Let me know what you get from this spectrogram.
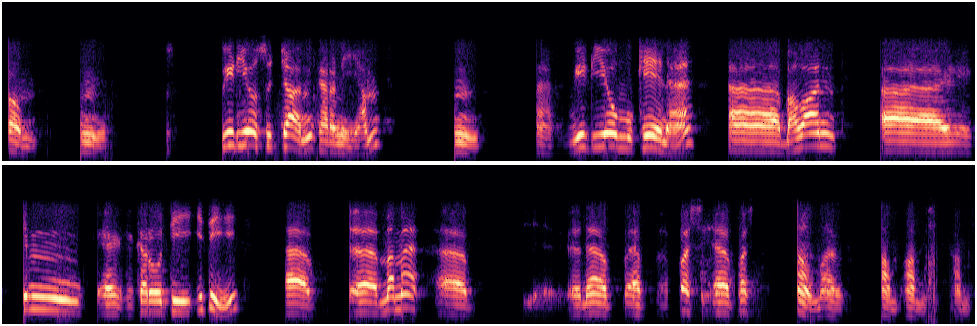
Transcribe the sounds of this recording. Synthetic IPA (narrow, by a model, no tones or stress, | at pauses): ɐːmː | ʋiːɽijoːsut͡ʃːaːnkɐɾɐnija̰mː | ʋiːɖijoːmukʰeːnɐ | bʱɐʋaːn | kim | kɐɾoːt̪iit̪i | mɐmɐ | nɐ | pɐspɐs | aːma | aːmaːmd͡ʒia̰ːmd͡ʒi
